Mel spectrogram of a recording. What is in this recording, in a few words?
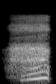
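Vox Casting Japanese; Hanus; kingsraid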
